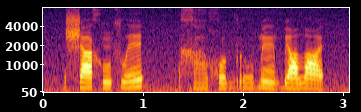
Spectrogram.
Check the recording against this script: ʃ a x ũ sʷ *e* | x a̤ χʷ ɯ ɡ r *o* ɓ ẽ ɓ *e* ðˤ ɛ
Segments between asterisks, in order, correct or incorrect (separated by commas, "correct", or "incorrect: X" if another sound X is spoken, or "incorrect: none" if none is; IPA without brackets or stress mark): correct, incorrect: o̤, correct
